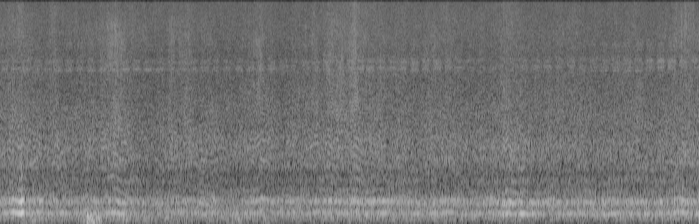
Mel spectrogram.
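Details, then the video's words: A swarm of bees pouring from the hive makes a thick, even drone, a sharp close buzz or bump at the start and another about a second later, then steady humming with single bees flying past the microphone. "bees therapy swarm natural buzzing sound"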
